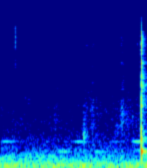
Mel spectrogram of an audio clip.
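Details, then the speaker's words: Paloma LPG gas water heater, flame not lighting: in a quiet room one sharp snap as the gas valve solenoid releases before the lower microswitch lifts and gets current, so gas never reaches the burner. "Nah, ini sudah terlambat artinya ini sudah jepret dahulu baru di sini ada arus."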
